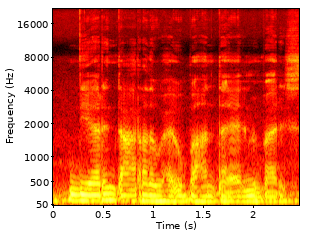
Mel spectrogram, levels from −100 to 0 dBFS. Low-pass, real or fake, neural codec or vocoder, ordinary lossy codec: none; real; none; none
